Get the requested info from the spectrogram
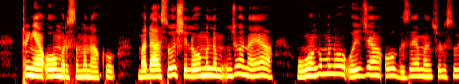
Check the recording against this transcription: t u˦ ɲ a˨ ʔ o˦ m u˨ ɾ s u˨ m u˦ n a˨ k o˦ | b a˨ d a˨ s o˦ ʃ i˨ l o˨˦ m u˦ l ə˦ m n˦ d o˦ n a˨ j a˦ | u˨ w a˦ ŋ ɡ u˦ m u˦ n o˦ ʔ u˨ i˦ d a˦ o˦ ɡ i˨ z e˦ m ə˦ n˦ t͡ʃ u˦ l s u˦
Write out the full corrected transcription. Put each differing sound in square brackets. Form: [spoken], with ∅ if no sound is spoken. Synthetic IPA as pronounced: t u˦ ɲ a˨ ʔ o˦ m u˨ ɾ s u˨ m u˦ n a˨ k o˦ | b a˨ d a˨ s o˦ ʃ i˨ l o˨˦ m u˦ l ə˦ m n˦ [d͡ʒ] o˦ n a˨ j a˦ | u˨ w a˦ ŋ ɡ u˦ m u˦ n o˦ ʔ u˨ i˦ [d͡ʒ] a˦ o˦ ɡ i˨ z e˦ m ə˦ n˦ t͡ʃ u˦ l s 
